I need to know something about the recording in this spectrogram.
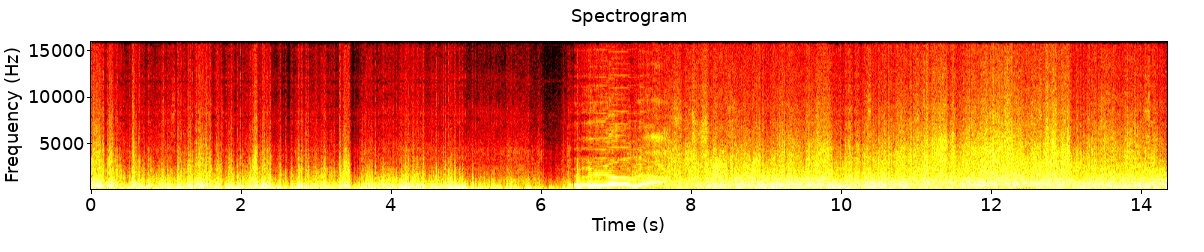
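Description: Wind blows steadily across an open mountainside.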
